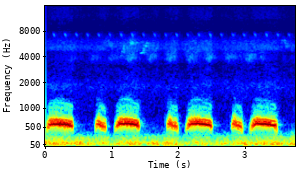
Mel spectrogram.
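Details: Decoy spotted dove on a rainy-season trapping day, 23 July 2024, cooing in the gù vấp style. A brief low hoot alternates with a longer, fuller hoot in a steady pattern of about one note per second.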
